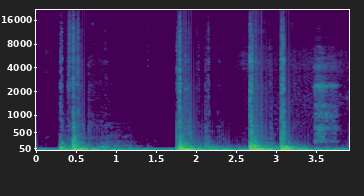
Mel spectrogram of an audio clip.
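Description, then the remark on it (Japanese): Hollow, drum-like taps on a stiff paper bag, about five or six sharp thumps in loose pairs with a deep, booming low end and short crinkly decays. No talking. “太鼓っぽい。ちょっと紙袋が丈夫すぎましたかね。”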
